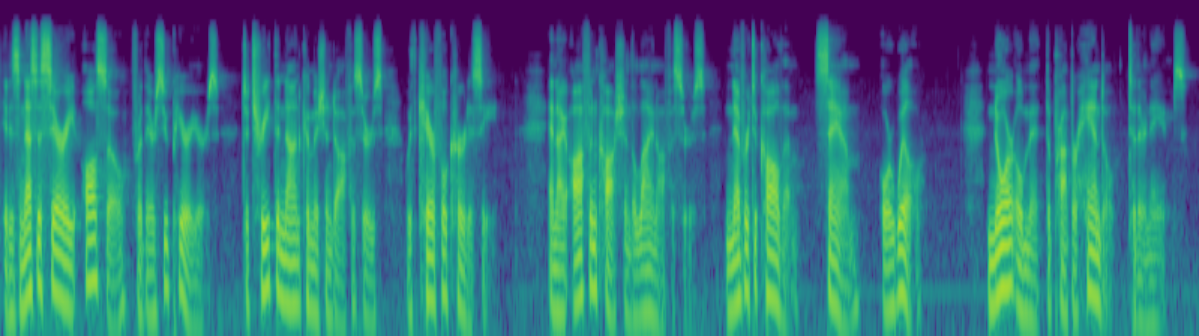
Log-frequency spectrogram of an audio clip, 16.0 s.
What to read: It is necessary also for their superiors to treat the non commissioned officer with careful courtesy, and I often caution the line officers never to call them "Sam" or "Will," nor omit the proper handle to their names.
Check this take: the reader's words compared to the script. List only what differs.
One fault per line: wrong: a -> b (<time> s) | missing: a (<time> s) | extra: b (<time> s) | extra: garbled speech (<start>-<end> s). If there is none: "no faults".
wrong: officer -> officers (4.5 s)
